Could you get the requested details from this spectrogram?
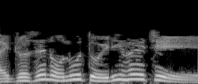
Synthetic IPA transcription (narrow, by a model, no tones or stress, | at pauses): ajɖɾozenonũt̪ojɾiɦojet͡ʃʰe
